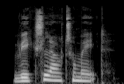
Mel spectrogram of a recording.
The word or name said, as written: vekselautomat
